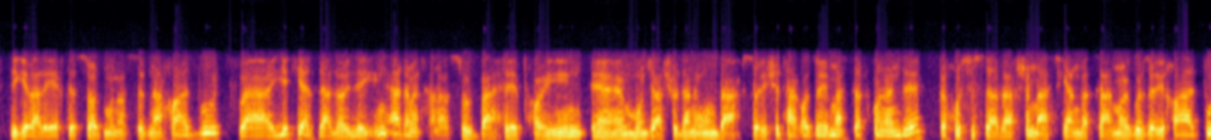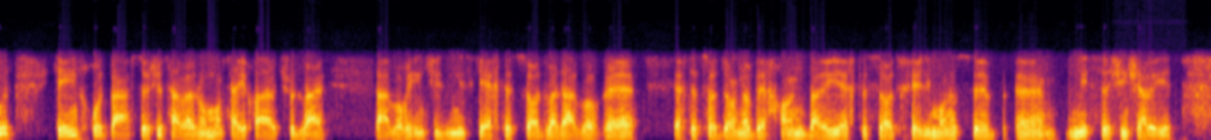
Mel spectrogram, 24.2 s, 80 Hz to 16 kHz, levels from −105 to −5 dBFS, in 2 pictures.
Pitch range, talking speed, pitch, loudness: 95-130 Hz, 155 wpm, 110 Hz, -16 LUFS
